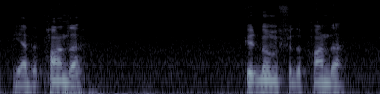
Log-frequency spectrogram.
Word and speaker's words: panda: a chest panda because the pronunciation of panda in Hungarian is actually it sounds like it literally sounds like that so it sounds like pon de we don't say panda in Hungarian they say panda you know so I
